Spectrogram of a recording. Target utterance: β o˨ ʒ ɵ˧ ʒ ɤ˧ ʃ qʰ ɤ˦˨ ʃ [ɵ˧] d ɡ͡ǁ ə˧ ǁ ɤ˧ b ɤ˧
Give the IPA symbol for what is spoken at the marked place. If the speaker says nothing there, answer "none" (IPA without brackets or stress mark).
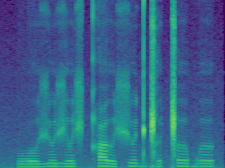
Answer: ɵ˧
